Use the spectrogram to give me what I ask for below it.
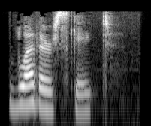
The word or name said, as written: bletherskate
